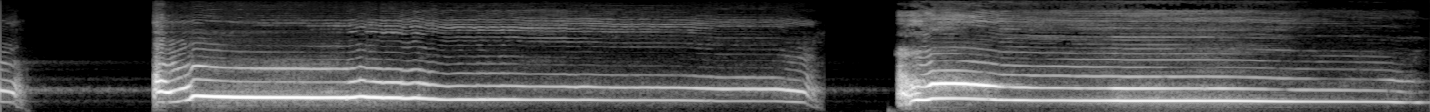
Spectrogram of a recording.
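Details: Wolf. Two drawn-out wolf howls, the first lasting about six seconds and the second about five, separated by a short silence. Each opens with a sharp rise, then holds a smooth, rich tone that sags slowly downward to its end.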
